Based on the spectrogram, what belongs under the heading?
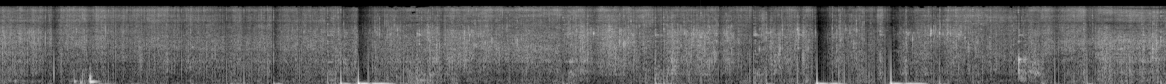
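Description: Undulated surf clams stir-frying in hot lard with garlic: a steady sizzle with crackling, broken by a few sharp knocks in the pan, the loudest about three and a half seconds in.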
